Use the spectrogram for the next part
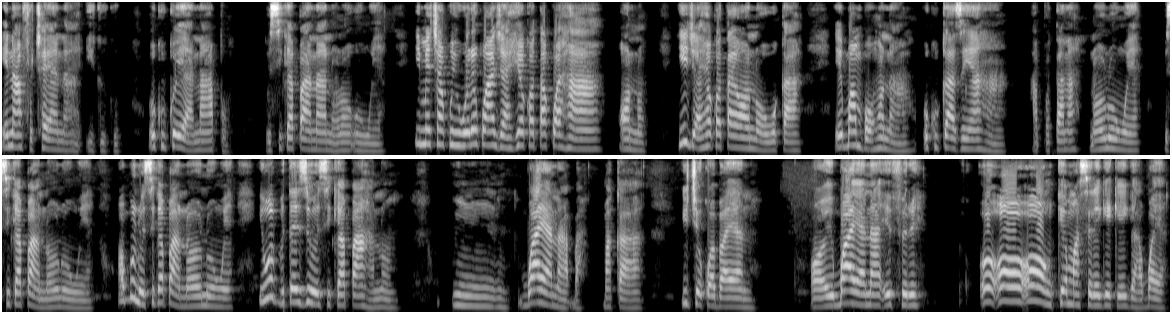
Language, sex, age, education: Igbo, female, 15-29, tertiary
